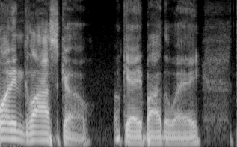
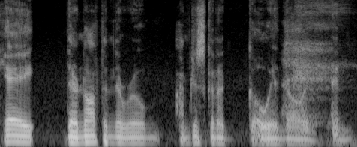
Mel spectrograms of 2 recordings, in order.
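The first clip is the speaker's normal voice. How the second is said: low, quiet mock-Ukrainian accent; bad Ukrainian accent; 8 semitones lower, 7 dB quieter than usual. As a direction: put on a clumsy Ukrainian accent, dropped low and soft. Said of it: "I'm gonna do a bad Ukrainian accent now".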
